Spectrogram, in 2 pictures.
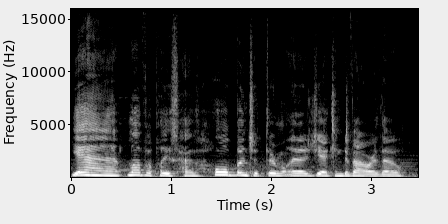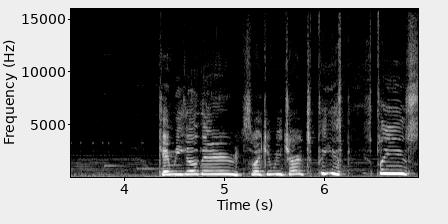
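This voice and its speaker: In a put-on character voice, the speaker talks at a moderate pace with a fairly high pitch and very wide pitch swings, over faint music in the background. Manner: pleading, whiny.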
